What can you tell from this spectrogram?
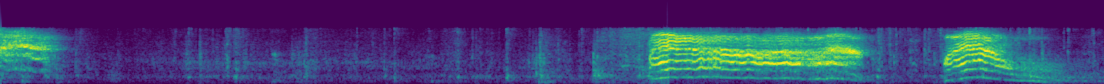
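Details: Persian (Himalayan) cats, a female and a male, mating: long, wavering, harmonic yowls in a drawn-out caterwaul.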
